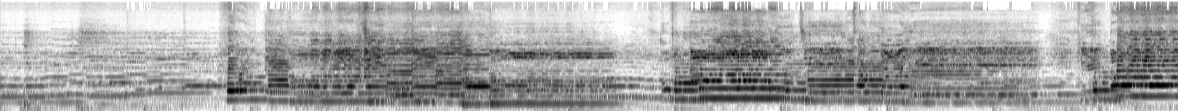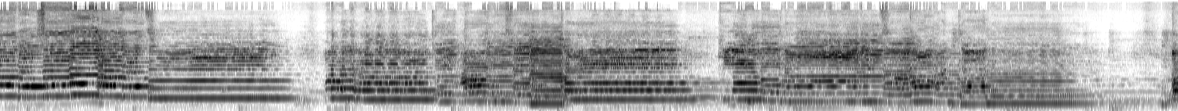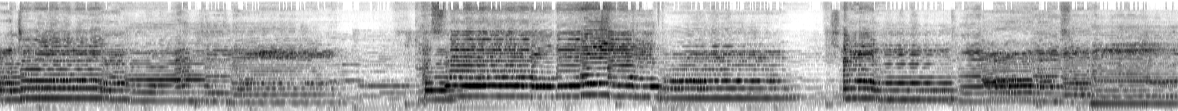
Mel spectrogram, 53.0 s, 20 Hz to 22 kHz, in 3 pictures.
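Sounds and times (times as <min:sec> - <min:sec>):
backing accompaniment: 0:00.0 - 0:53.0
saxophone melody: 0:00.0 - 0:53.0.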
